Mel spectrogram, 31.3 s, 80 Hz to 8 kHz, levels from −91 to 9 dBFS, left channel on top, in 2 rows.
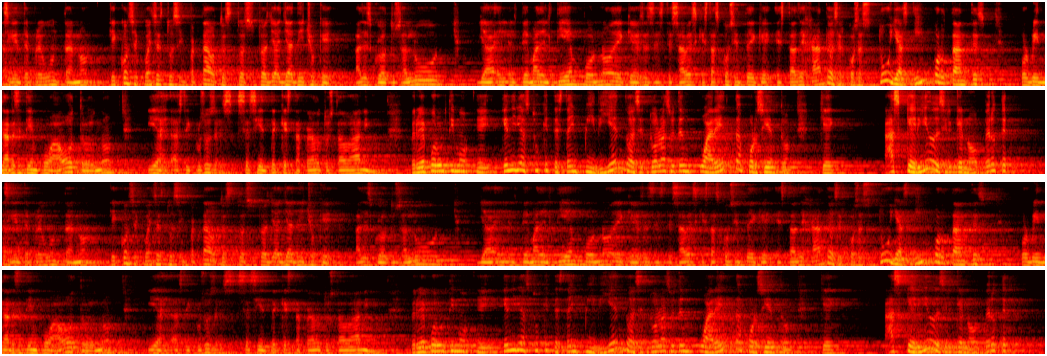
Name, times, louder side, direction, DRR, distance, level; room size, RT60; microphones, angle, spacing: voice 1, 0.0-4.9 5.3-6.6 7.1-14.7 15.3-17.6 17.8-28.1 28.9-30.7, left 3 dB, 65° left, 11 dB, 0.6 m, -33 dB
14.5 x 11.0 x 7.1 m, 2.8 s
head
